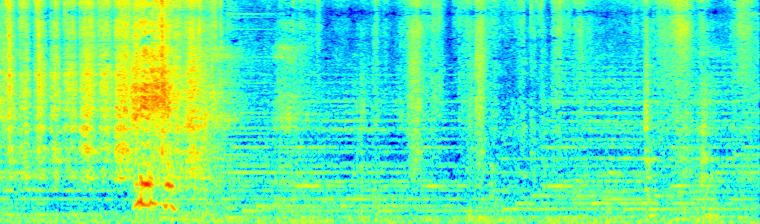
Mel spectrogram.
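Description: Scrubbing on the bodywork of a classic Morgan sports car, a close rubbing scrape that swells into a louder burst early on, then settles into softer intermittent rubbing with faint background noise.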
